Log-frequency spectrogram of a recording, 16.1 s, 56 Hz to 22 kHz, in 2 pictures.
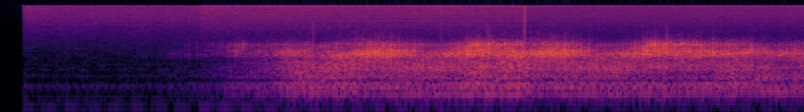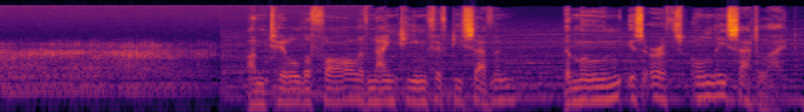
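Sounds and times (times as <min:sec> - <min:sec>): propeller airplane engine drone: 0:00.3 - 0:16.0.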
